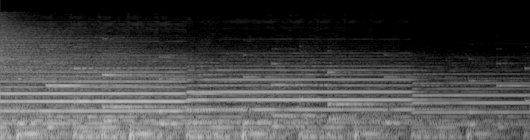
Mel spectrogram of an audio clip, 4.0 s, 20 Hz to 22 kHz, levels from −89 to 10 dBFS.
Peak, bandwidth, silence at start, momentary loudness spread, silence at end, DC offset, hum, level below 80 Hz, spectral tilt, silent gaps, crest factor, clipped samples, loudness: -4 dBFS; 13.5 kHz; 0 s; 15 LU; 0 s; under 0.1%; none; -36 dBFS; -5.5 dB/octave; none; 16 dB; under 0.1%; -18 LUFS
